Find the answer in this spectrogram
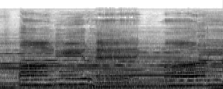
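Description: Entrance hymn of a Catholic Mass: a voice sings long, wavering held notes over sustained keyboard or organ chords.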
